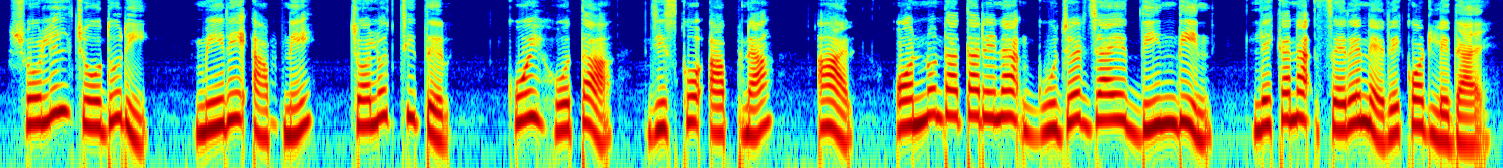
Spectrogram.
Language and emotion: Santali, neutral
